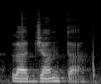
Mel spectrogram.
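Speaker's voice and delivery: "llanta" said as "JAHN-tah"; hard j opening "llanta"; J-sound double L. Shown as a demonstration. Teacher showing how many others say tire, "llanta" with J. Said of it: "sort of like a J sound".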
